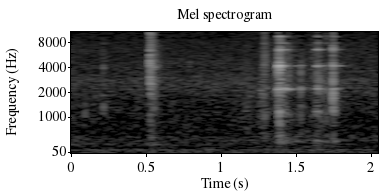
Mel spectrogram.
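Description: Pencils clink against each other in a glass cup.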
